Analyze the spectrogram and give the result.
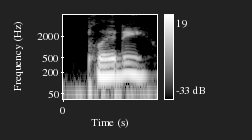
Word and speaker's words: Plini: Pliny? – Pliny. – Yeah. – I never know how to say their name. – P-L-I-N-I, right? – Yeah, P-L-I-N-I.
